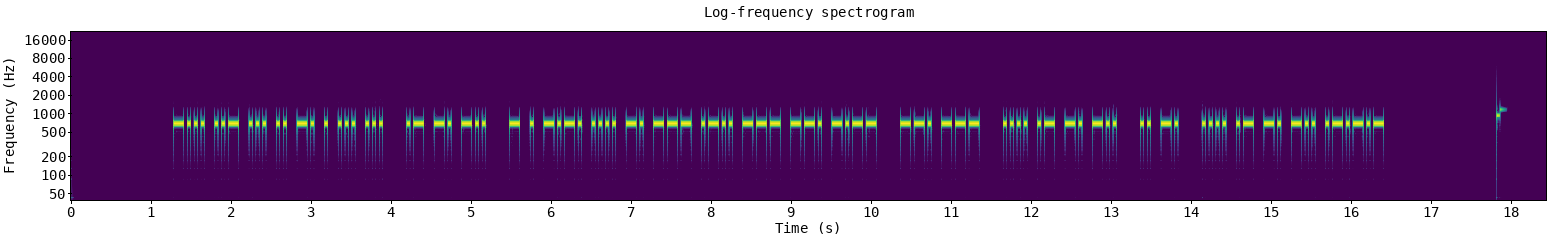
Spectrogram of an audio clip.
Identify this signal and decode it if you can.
Morse code, heard as a keyed tone, about 27 wpm, 700 Hz. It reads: BUSINESS AND TECHNOLOGY GO HAND IN HAND.
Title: Sentences from Top 1000 Words - Review Part 5 - 28wpm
